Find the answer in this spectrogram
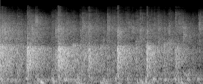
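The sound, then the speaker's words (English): Audience applause fills the whole short stretch as dense, steady clapping with no voices, swelling a little louder at a few moments. “Sammy Shah, ladies and gentlemen, keep clapping. That was amazing.”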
